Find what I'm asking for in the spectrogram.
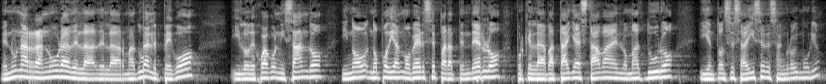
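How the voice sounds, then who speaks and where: A man's voice: fairly high pitch, moderate pace. A man with a Mexican Spanish accent preaching a sermon as a casual, slangy story, asking the congregation questions. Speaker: pastor.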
